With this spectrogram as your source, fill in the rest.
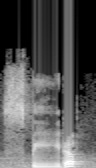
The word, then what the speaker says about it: speed up: Pronunciation is speed up. Stress goes right there, speed up.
